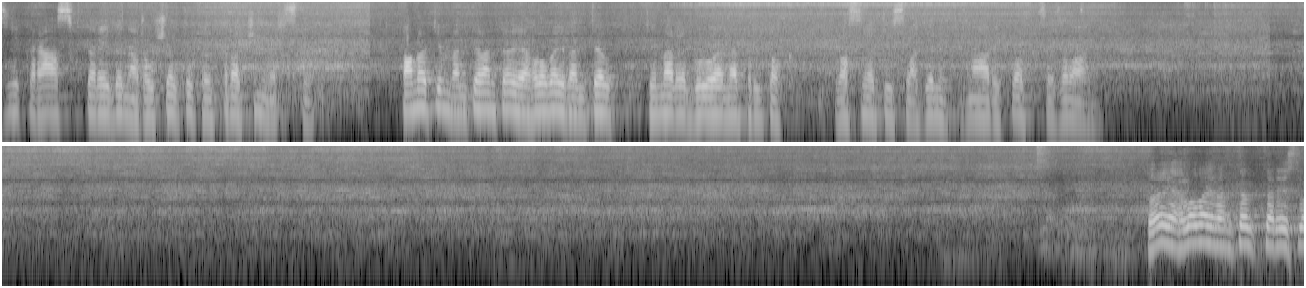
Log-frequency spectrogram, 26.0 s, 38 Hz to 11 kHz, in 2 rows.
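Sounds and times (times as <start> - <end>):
liquid rushing through pipework: 0.0 - 25.7.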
